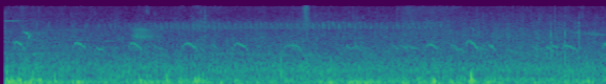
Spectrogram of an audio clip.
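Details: Goslings peeping steadily: thin, arched high peeps repeated several times a second, with occasional soft thumps and rustling close by.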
